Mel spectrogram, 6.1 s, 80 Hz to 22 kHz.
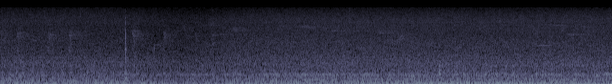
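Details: European hornet about 3.5 cm long crawling across a canal towpath in Oxfordshire, UK, in mid September, behaving strangely and seemingly disorientated near the end of its life; a low, steady droning buzz sits under a deep rumbling background.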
